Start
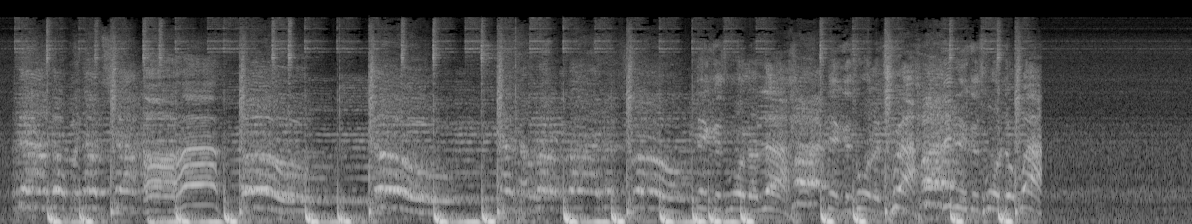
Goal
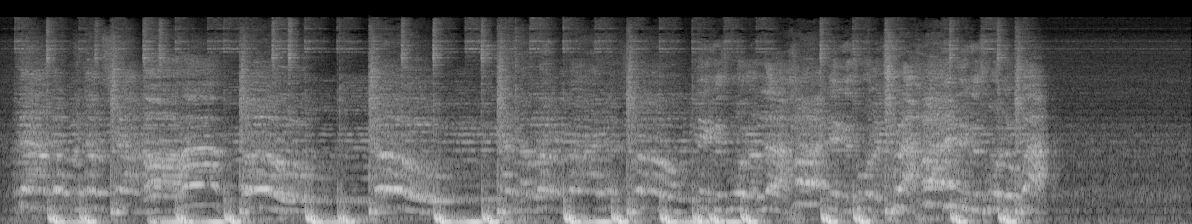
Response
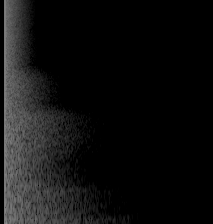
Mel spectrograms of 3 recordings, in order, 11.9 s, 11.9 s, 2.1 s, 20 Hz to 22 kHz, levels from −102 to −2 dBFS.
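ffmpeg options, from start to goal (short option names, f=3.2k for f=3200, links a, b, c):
-filter_complex "[0:a]asplit=2[a][b];[b]adelay=145.8,volume=-20dB,highshelf=f=4k:g=-3.28[c];[a][c]amix=inputs=2:normalize=0[d];[1:a]atrim=start_sample=2205,atrim=end_sample=3528[e];[d][e]afir=irnorm=-1:irlink=0,volume=2dB"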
